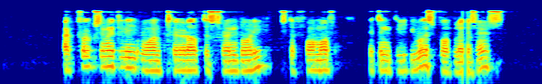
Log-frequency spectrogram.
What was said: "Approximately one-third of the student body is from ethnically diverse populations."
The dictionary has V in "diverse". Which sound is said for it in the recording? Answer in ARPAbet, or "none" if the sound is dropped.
none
